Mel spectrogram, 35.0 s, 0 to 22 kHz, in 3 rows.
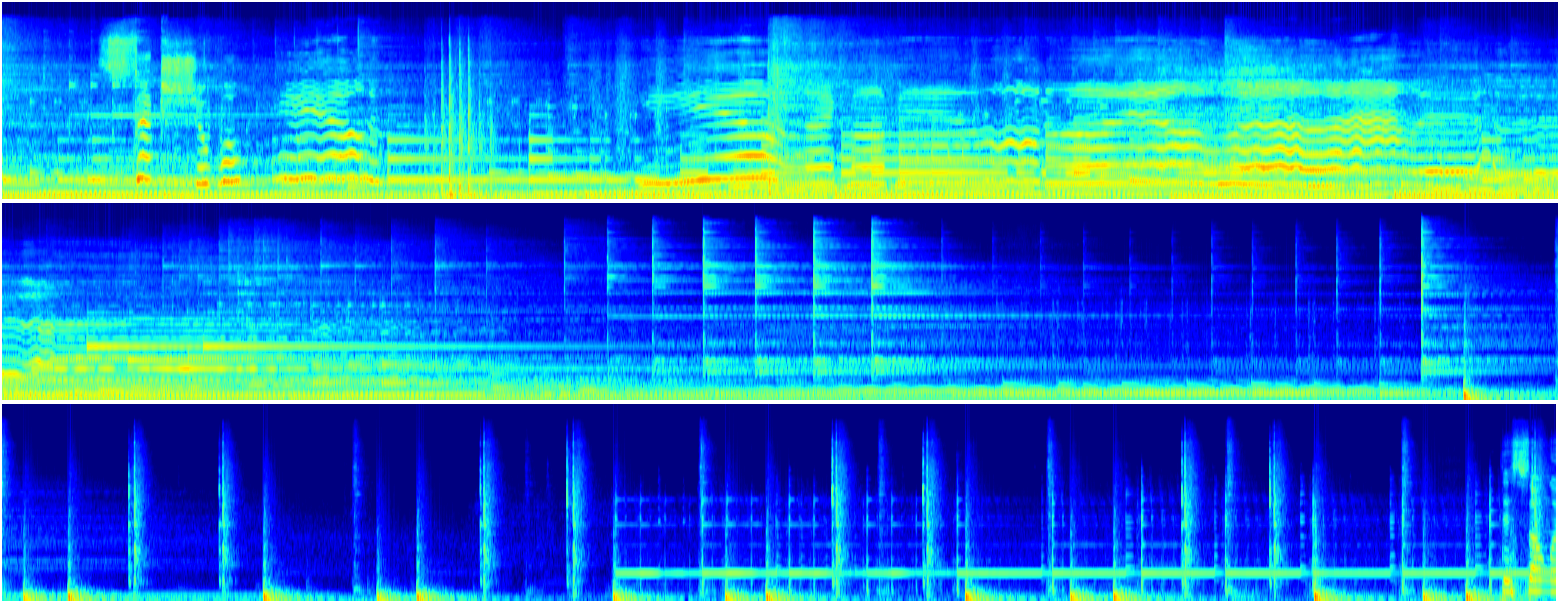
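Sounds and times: drum kit hits: 0.0s - 19.7s, 22.2s - 35.0s
electric piano and bass chord: 0.0s - 23.3s.

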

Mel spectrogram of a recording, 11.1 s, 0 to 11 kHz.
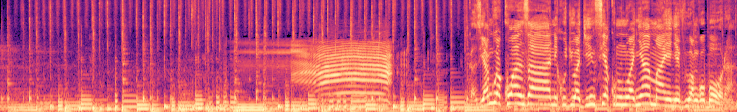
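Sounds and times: cow mooing: 3.6s - 6.1s.

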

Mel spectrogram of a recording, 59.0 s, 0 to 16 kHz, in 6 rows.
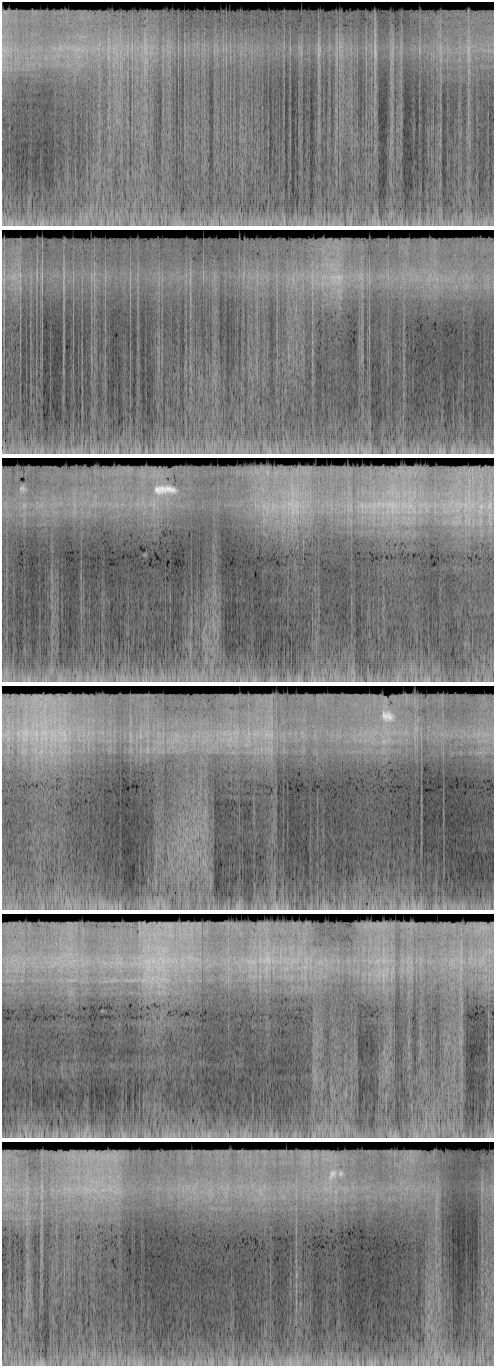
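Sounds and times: motorcycle engine running: 0.0s - 59.0s
wind rushing over microphone: 0.0s - 59.0s.

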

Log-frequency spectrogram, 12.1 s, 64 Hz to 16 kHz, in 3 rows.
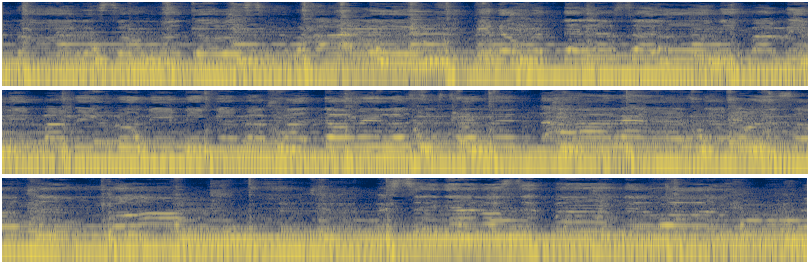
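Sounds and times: band with guitar and bass: 0.0s - 12.0s
girl singing through microphone: 0.0s - 12.0s.

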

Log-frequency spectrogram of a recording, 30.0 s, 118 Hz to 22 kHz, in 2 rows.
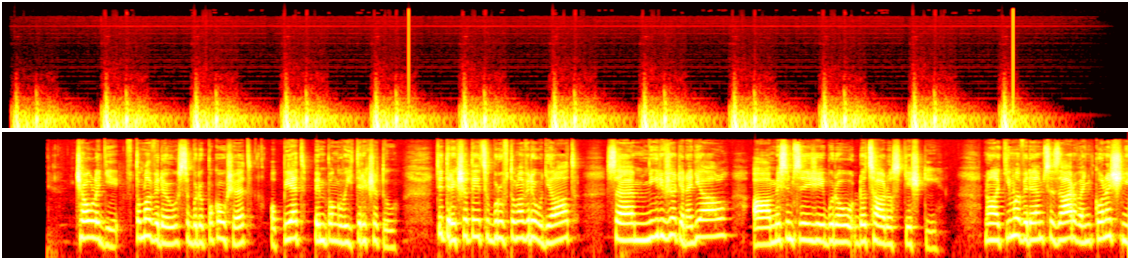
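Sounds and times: slow heartbeat thuds: 0.1s - 13.9s
low hum: 0.1s - 14.2s.

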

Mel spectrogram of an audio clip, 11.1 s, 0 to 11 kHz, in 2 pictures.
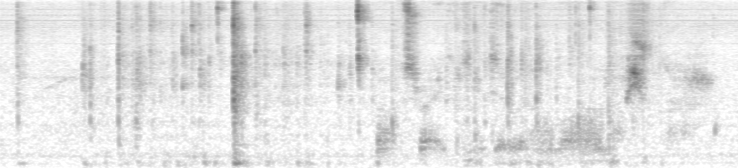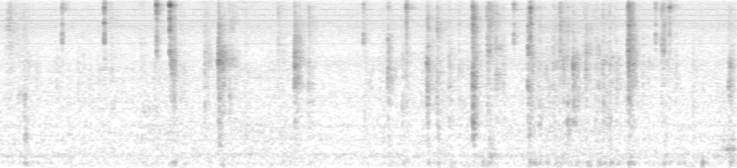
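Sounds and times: keyboard and mouse clicking: 6.3s - 10.8s.

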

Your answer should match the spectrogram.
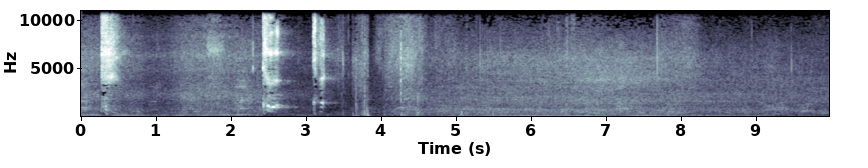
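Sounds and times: baby coughing: 0.2s - 0.6s, 2.4s - 3.6s.

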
